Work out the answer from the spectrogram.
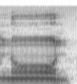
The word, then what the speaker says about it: ن: নাম নুন, তার নাম নুন। আসসালামু আলাইকুম আরহামাতুল্লাহ। আজকের ক্লাস আমরা শিখব নুন অক্ষর। নুন নুন অক্ষর জিহ্বা আগা উপরে তালুতে লাগিয়ে উচ্চারণ করতে হয়।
